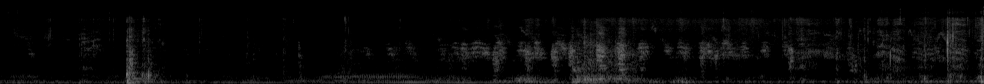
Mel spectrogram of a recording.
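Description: Faint farmyard animal calls, with many short calls crowding together in the second half, and a single sharp knock about a second in.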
